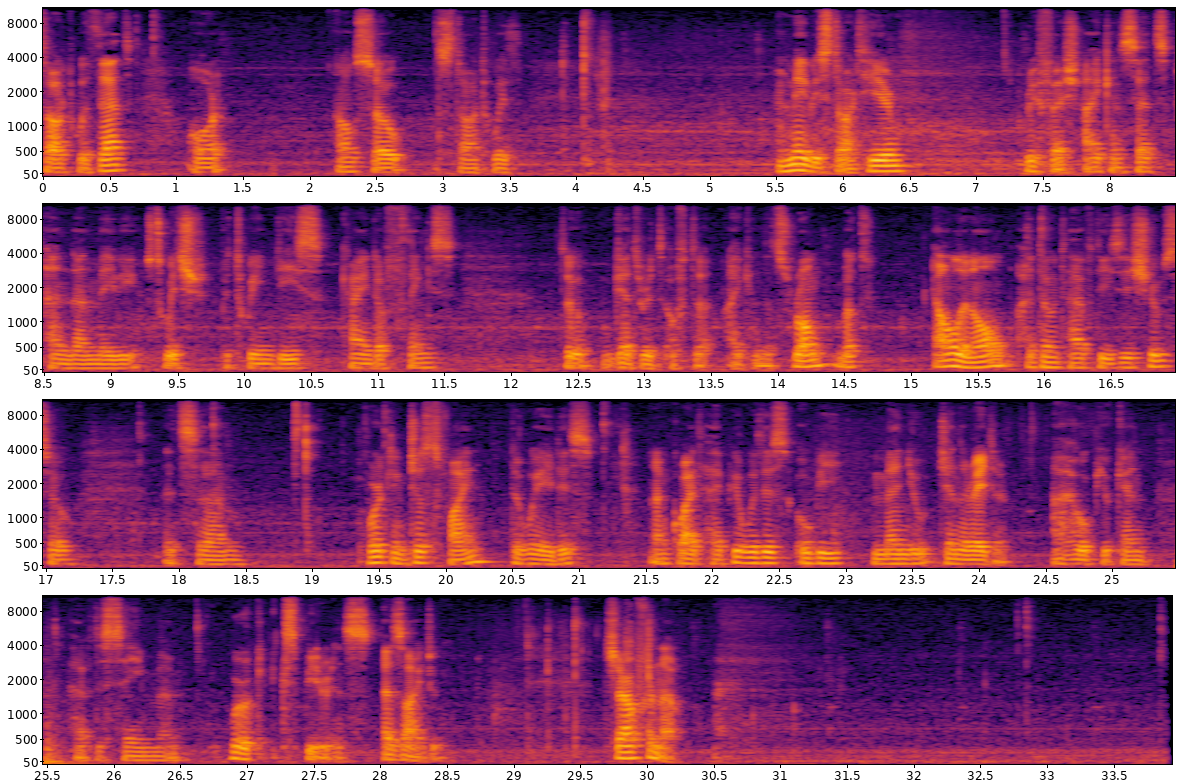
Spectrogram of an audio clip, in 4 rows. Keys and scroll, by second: 4.1 super+space.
